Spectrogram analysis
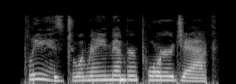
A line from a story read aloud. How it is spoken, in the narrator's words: begged for a seat, crying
